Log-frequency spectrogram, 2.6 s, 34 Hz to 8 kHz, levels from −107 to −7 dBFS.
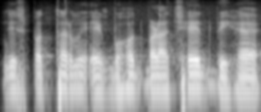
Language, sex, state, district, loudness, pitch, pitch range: Hindi, male, Jharkhand, Palamu, -20 LUFS, 100 Hz, 95-110 Hz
